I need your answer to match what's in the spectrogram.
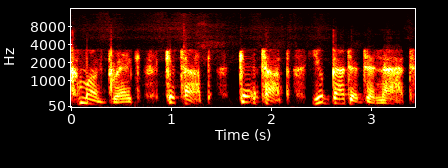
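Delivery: Barbados island accent. Quoting a man from Barbados urging him to get up, in Barbados island accent. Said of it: "he would use that accent on me".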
